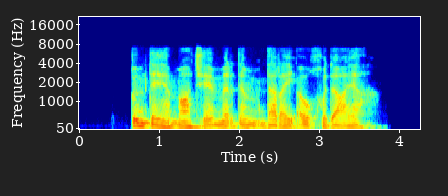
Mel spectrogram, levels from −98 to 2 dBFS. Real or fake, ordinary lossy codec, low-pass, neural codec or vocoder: fake; Opus, 24 kbps; 7.2 kHz; codec, 16 kHz, 4 kbps, FunCodec, trained on LibriTTS, 50 frames a second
